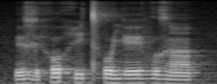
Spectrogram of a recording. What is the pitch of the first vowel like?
rising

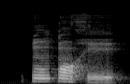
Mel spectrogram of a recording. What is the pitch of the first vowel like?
high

